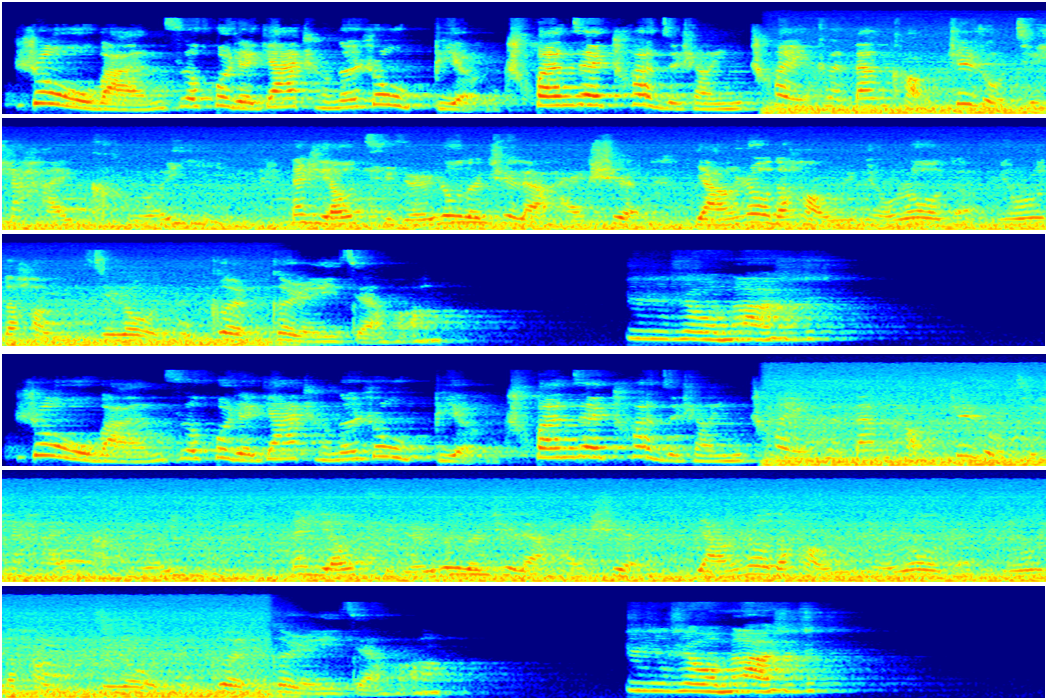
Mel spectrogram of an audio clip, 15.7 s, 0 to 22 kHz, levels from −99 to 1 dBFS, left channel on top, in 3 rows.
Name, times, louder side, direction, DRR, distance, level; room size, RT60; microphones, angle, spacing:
voice 1, 0.1-12.6, left 3 dB, 35° left, 12 dB, 0.8 m, -26 dB
sound 1, 3.8-11.8, right 2 dB, 80° right, 1.5 m, -28 dB
voice 2, 7.5-7.8 12.5-12.6 13.6-14.5, right 3 dB, 50° right, 3 dB, 1.0 m, -26 dB
15.5 x 9.8 x 6.5 m, 0.88 s
head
